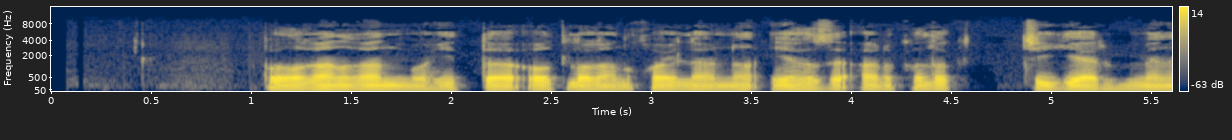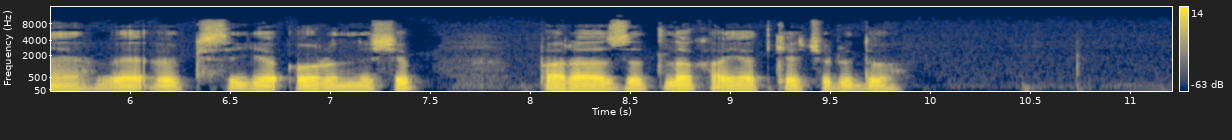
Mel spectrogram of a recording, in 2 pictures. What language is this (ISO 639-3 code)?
uig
